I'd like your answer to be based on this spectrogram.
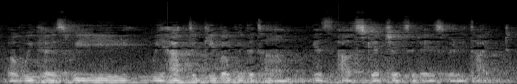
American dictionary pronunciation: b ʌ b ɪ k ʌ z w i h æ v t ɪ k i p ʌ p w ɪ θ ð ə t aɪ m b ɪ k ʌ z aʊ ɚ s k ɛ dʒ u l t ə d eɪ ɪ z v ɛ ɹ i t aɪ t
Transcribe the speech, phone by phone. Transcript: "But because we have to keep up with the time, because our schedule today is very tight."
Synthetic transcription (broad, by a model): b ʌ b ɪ k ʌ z w i h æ f t ɪ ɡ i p ʌ p w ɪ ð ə t aɪ m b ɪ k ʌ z aʊ ɚ s k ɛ tʃ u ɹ t ə d eɪ ɪ z v ɛ ɹ i t aɪ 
